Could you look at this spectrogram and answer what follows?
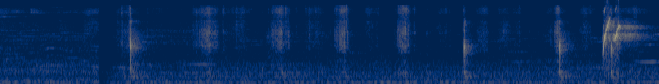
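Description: Kitchen knife slicing a lemongrass stalk into thin rounds on a thick wooden chopping block. The crisp cuts start about a second in and come about one every two-thirds of a second, the loudest near the end.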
